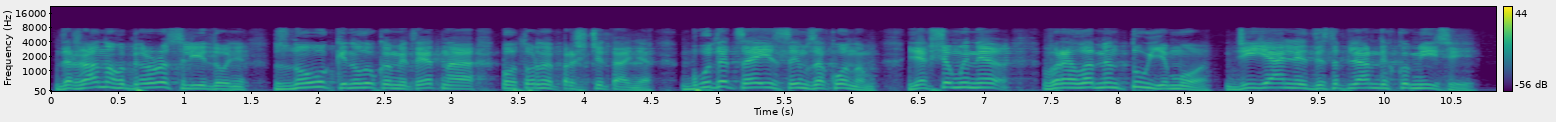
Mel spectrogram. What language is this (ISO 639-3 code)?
ukr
